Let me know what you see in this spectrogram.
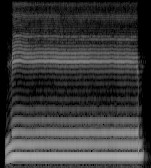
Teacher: তো দেখেন এই যে অক্ষরটা, এই অক্ষরের নাম কি? দুই ঠোঁটের বাইরের অংশ থেকে অক্ষরটা উচ্চারণ করব, নাম হলো মিম।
